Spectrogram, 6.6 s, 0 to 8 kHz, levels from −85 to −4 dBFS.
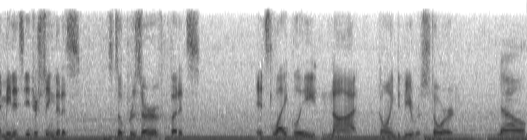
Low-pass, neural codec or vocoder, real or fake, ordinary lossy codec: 7.2 kHz; none; real; AAC, 48 kbps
